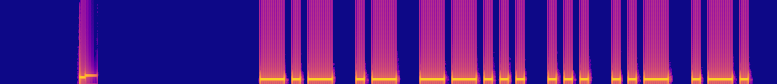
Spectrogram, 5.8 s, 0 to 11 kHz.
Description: Morse code, heard as a keyed tone, about 20 wpm, 700 Hz. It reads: KA7SUR
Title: USA Call Signs Repeated 2x 20wpm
